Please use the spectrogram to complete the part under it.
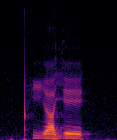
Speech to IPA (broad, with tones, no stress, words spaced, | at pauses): pʰi˨˩a̯je˨˩k̚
